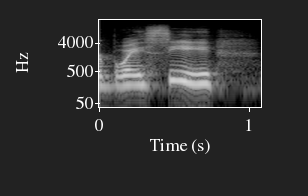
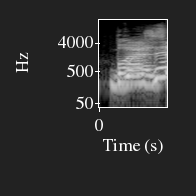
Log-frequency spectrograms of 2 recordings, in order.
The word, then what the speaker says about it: Boise: And they saw the trees and they exclaimed, les bois, les bois. And of course, les bois, B-O-I-S. But then if you add the E for Boise, doesn't that make a Z sound? It makes that like the French would pronounce Boise. – It. – Boise. Boise, exactly. Yeah.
